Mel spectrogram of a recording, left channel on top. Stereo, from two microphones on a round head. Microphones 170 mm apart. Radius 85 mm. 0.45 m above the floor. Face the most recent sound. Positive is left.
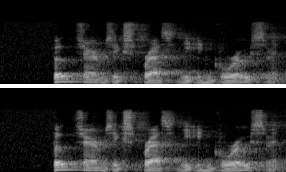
turn(degrees=-20)  # may be behind; listen again after turning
